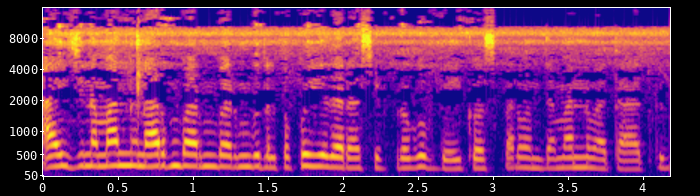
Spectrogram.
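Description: A woman talking, steady continuous speech; only speech.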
